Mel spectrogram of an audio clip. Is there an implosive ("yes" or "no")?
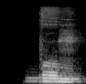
no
